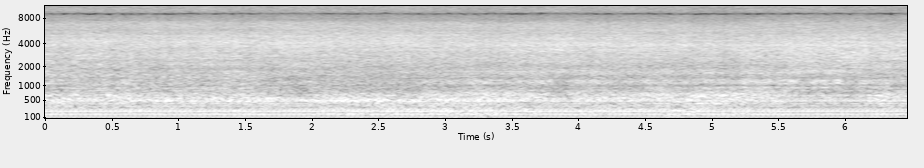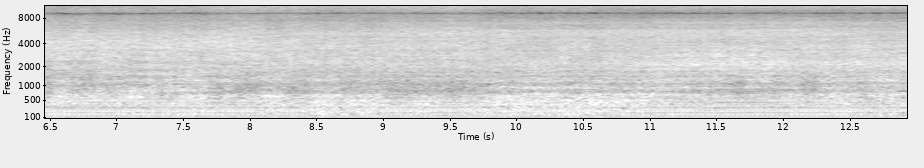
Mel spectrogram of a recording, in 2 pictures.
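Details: Pressure washer with replacement pump (4-bolt, 3/4 inch shaft): loud steady engine drone with high spray hiss holding even throughout; running normally after the repair.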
